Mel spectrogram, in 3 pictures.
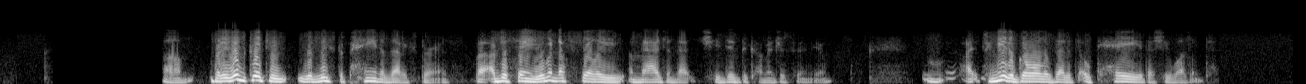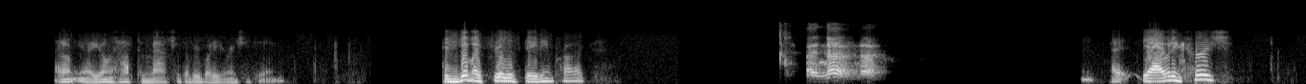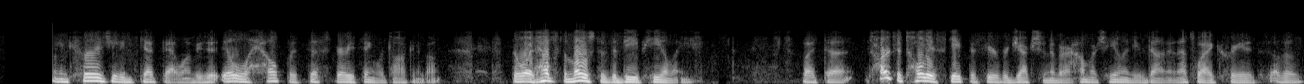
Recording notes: Finding Love Live Q&A Calls.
